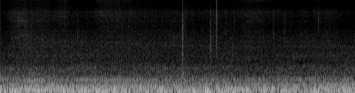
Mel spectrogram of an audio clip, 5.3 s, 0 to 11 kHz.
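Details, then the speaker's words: Jaguar XK (X150), new XKR exhaust installed, heard from the cabin under acceleration in a low gear: deep, steady, smooth rumble with no rattles or blowing; healthy exhaust note. "Nice. Certainly sounds good, doesn't it?"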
